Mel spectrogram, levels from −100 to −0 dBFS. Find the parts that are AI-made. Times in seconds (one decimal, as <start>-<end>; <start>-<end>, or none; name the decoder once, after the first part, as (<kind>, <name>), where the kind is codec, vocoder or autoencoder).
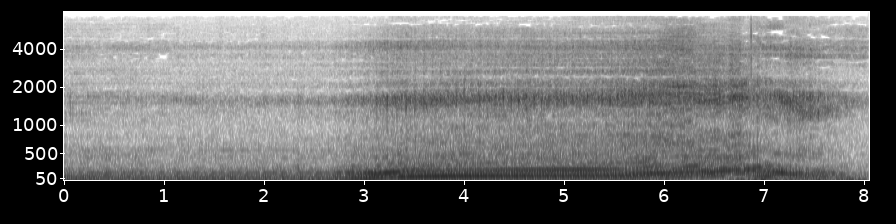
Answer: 0.0-1.1 (codec, SNAC); 6.0-6.8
